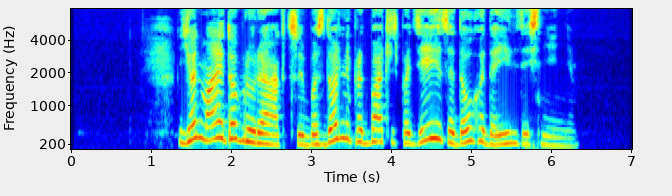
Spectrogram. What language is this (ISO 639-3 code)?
bel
